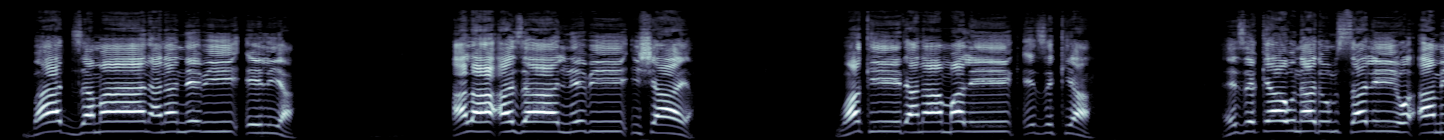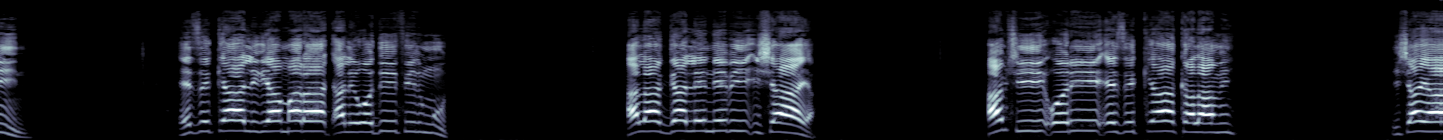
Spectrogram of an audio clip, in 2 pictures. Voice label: Arabic Chadian; Dieu est avec nous; Hezekiah Healed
